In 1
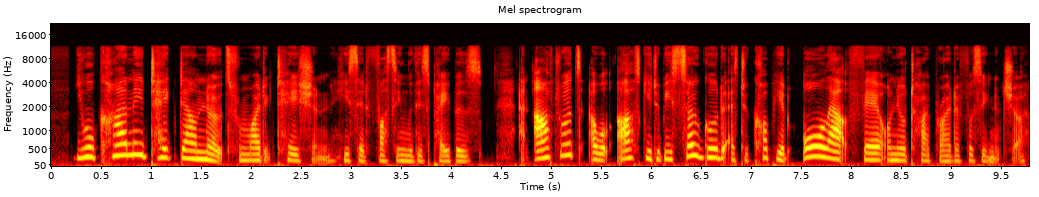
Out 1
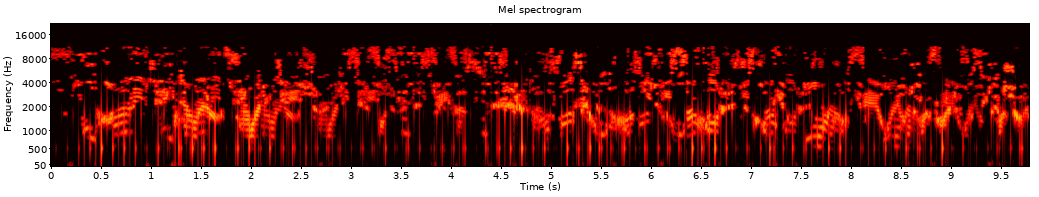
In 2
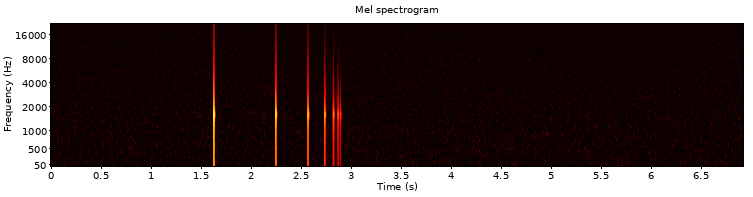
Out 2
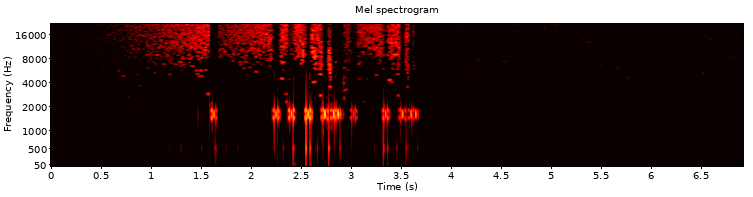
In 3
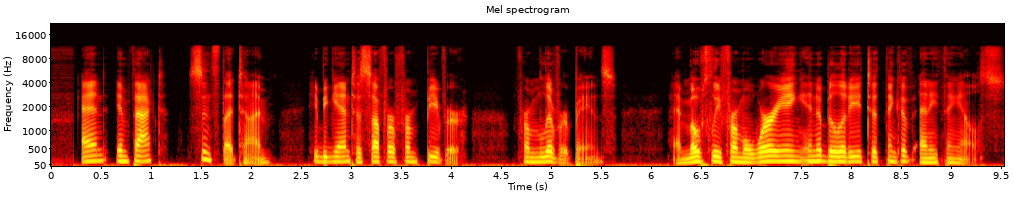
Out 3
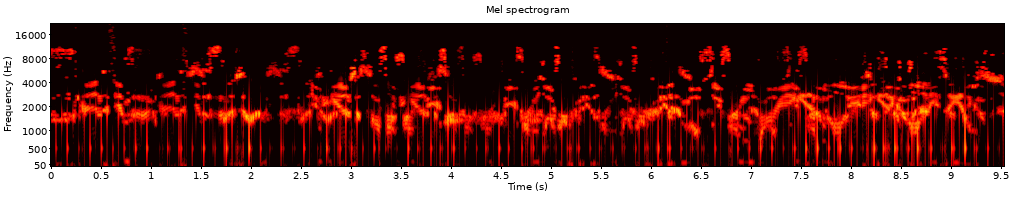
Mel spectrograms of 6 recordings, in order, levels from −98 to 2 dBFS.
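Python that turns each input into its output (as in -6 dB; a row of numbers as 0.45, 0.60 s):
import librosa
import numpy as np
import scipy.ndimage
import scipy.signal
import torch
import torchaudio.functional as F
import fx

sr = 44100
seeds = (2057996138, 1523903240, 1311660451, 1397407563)

p1 = fx.noise_reduce_blind(x, sr, reduce_db=7)
p2 = scipy.signal.sosfilt(scipy.signal.cheby2(4, 80, [190.0, 420.0], 'bandstop', fs=sr, output='sos'), p1)
p3 = fx.high_shelf(p2, sr, hz=4100.0, db=8.0)
p4 = fx.spec_topn(p3, sr, count=16)
p5 = fx.peak_eq(p4, sr, hz=210.0, db=11.5, octaves=1.4)
p6 = fx.over_compress(p5, sr, threshold_db=-43.0, ratio=-1.0)
p7 = fx.filter_lfo_highpass(p6, sr, shape='square', hz=8.8, low_hz=510.0, high_hz=1600.0, q=4.8)
p8 = p7 + fx.echo_single(p7, sr, ms=775, db=-13.5, dry=0)
p9 = fx.pre_swell(p8, sr, db_per_s=33.0)
y = p9 * librosa.db_to_amplitude(-5.0)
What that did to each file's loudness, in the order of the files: -11.0, -7.5, -13.0 LU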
